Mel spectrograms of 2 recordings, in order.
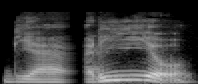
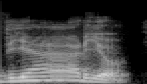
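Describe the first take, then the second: First: Diario as dia-RÍ-o, the í stretched out; wrongly stressed RI. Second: Diario with DIA drawn out, rio short after it; stress on DIA. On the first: Teacher shows how we don't say it, diario as diaRÍo. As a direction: lean long on the í: diarÍo. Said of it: "No lo decimos de esa forma". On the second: Teacher corrects to usual form, diario with long stressed DIA. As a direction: lengthen the first syllable of diario, DIAA-rio. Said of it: "decimos diario". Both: Shown as a demonstration.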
